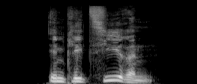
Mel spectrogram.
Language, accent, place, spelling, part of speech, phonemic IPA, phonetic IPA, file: German, Germany, Berlin, implizieren, verb, /ɪmpliˈtsiːʁən/, [ʔɪmpliˈtsiːɐ̯n], De-implizieren.ogg
- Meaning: to imply (express suggestively)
